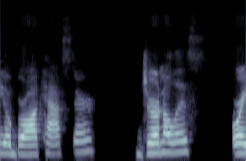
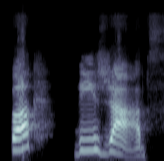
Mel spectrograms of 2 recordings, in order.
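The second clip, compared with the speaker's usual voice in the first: plain, emphatic, loud and clear declaration; 3 dB louder than usual. Addressing viewers after excusing the language: loud and clear. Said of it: "I wanna say it loud and clearly".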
